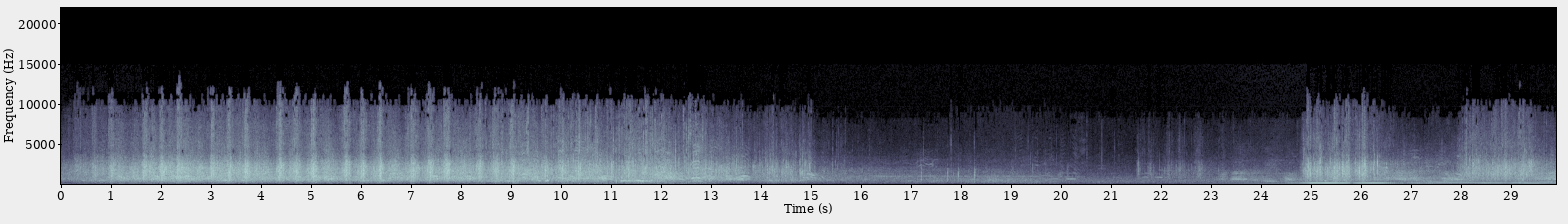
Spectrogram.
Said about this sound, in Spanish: pues aunque los jóvenes siguen con esos aplausos, Papa Francisco, pero vamos a, ir entrando ya en la parte de más recogimiento.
